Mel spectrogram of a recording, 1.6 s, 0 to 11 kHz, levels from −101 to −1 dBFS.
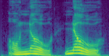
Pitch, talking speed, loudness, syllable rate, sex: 130 Hz, 110 wpm, -16 LUFS, 2.4 syllables/s, male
